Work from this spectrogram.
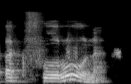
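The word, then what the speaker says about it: تكفرون: Ra-nya dibaca tafkhim karena berbaris dhammah. Kaifa takfuruna.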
